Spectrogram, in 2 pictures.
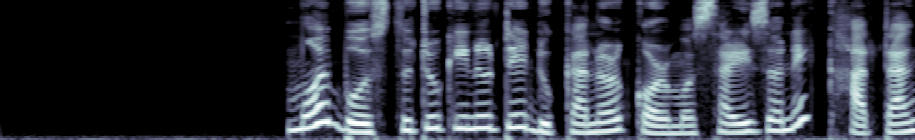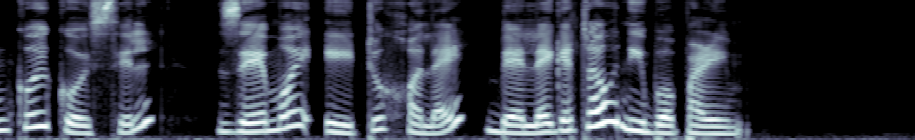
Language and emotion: Assamese, happy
